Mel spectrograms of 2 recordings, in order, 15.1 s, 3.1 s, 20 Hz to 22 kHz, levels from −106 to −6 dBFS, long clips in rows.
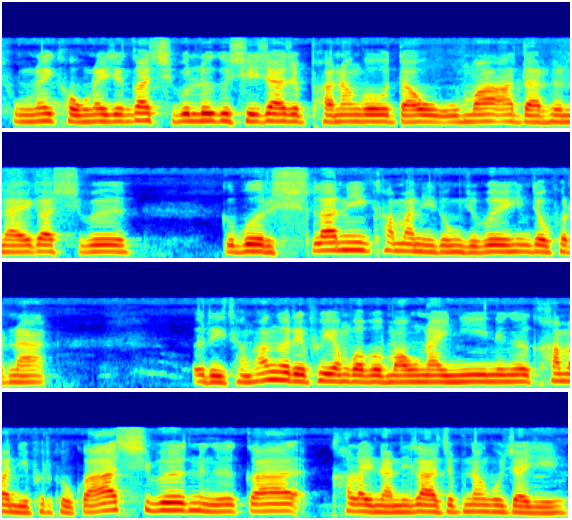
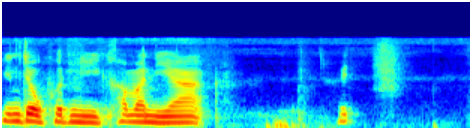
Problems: background sounds at intervals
